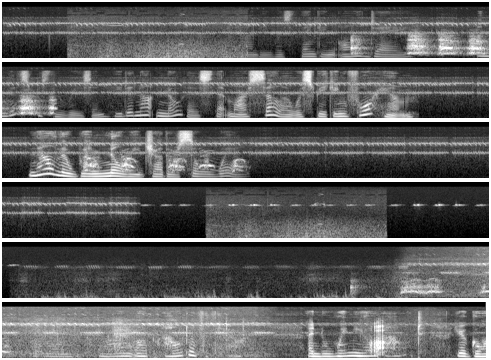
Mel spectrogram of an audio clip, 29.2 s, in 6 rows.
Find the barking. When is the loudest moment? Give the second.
5 s.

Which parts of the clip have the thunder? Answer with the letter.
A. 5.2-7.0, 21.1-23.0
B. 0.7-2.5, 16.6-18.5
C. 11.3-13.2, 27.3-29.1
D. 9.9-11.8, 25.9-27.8
B.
